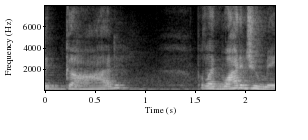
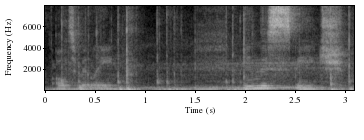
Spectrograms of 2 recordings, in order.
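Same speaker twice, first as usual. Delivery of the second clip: "ultimately" muttered much softer and lower, testing it; muttered to herself; 5 semitones lower, 6 dB quieter than usual. Shown as a demonstration. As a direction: mumble "ultimately" under your breath, weighing it. Trying out transition words.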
